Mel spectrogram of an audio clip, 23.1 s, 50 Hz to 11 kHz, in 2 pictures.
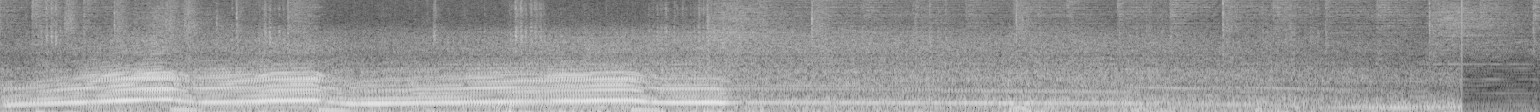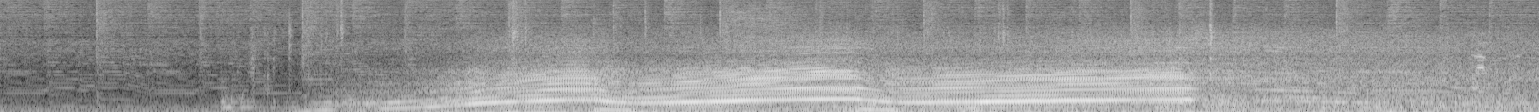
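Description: A car fitted with an AFE intake air scoop and K&N air filter accelerates hard from a standstill toward 60 mph, its engine revving up through several gear changes with a rising, loud roar, a brief drop-off midway, then climbing again.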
